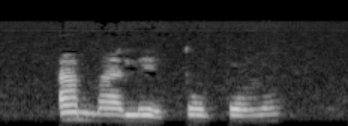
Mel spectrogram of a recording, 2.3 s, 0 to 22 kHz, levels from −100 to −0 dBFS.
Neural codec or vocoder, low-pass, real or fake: none; 10.8 kHz; real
